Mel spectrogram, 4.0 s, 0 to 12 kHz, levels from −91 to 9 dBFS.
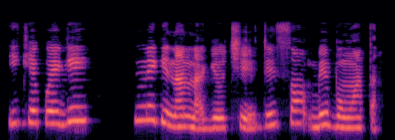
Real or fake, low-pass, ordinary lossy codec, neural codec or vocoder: real; 7.2 kHz; none; none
